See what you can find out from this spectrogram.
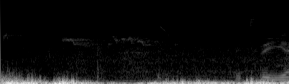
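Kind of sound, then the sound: nature, wind outdoors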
